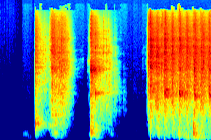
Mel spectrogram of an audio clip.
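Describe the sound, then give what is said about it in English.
A cocktail shaker filled with plenty of ice, after a dry shake: a few short rattling bursts, then a steady, loud rhythmic shaking with sharp clicks of ice against metal. No voices. “Whenever I hear a cocktail shaker, I'm like, huh? Where?”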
